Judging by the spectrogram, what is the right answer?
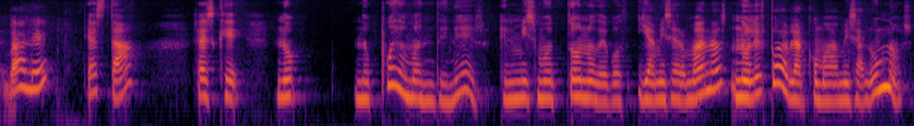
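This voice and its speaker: A woman who works as a speech therapist talks through her ideas as a podcast guest. Her pitch sits in a middle range. She speaks in a reflective, conversational way, restarting phrases and checking in with tag questions. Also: a little mellow. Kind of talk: conversational interview. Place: podcast recording.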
